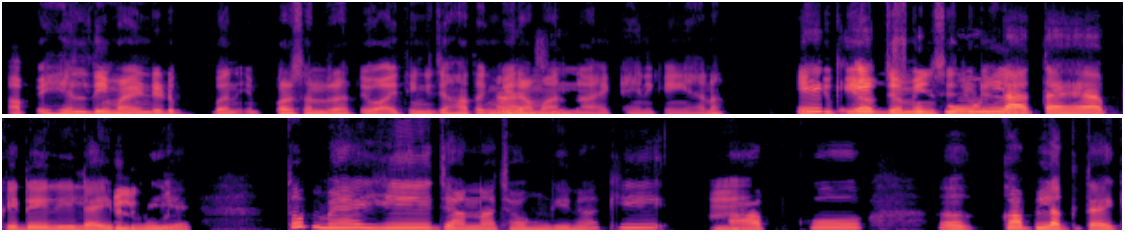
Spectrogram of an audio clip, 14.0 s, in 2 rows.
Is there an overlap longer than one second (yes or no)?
yes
